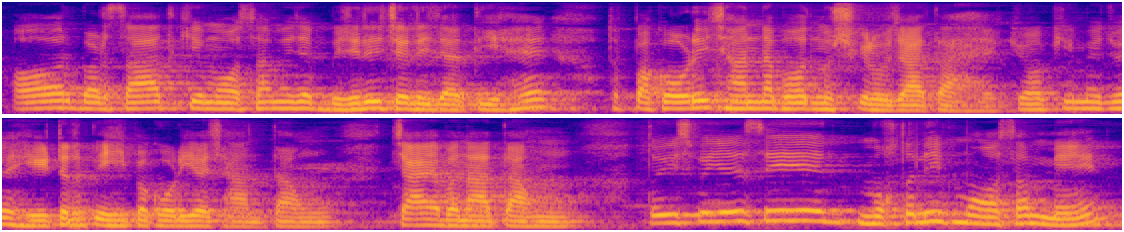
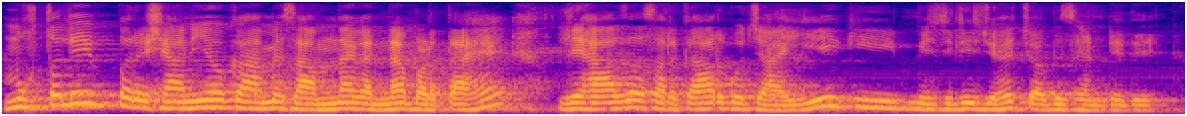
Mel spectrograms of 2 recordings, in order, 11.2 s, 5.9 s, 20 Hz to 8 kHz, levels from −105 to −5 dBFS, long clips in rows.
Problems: none marked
